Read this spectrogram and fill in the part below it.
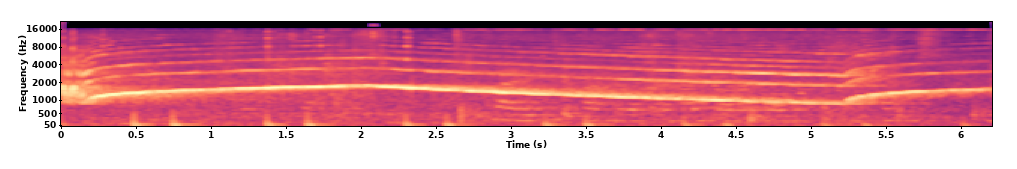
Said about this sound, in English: Then you will hear the ambulance sirens pull up, and the doors will open, and then you have to deal with that situation.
